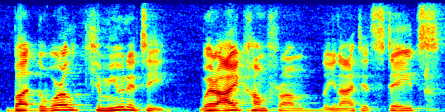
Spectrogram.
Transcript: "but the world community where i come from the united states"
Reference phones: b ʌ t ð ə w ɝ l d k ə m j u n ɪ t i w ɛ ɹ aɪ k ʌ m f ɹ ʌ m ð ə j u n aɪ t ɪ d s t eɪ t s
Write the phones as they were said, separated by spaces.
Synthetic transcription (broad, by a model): b ʌ t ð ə w ɝ l d k ə m j u n ɪ t i w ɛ ɹ aɪ k ʌ m f ɹ ʌ m ð ə j u n aɪ t ɪ d s t eɪ t s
